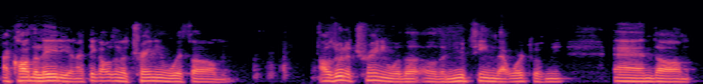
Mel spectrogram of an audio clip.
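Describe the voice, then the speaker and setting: A man's voice: lowish voice, fairly even intonation, fairly quick, mellow, highs cut off. A man teaching sales in a casual live-stream talk, conversational with many fillers and restarts. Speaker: sales trainer.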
